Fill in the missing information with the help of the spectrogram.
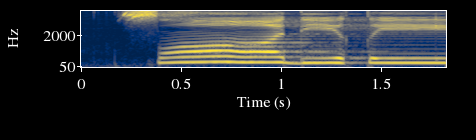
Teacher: Karena shad berharakat fathah panjang. Cara bacanya panjang dua harakat. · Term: mad thobi'i muqaddar, mad tabi'i muqaddar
